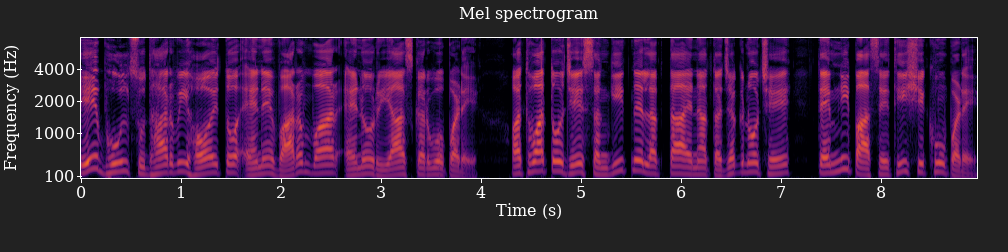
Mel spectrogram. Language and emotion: Gujarati, neutral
